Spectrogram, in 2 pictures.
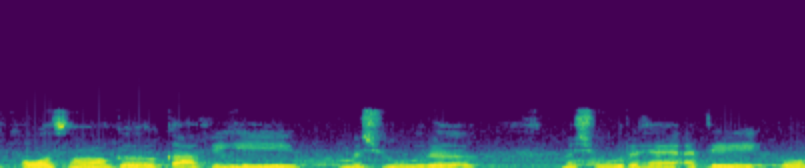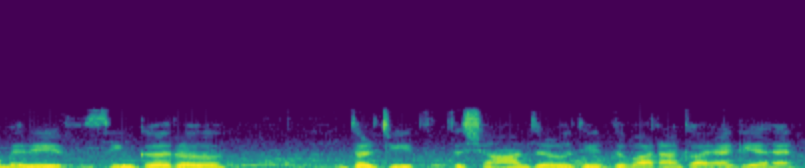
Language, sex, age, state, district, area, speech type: Punjabi, female, 18-30, Punjab, Muktsar, rural, spontaneous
